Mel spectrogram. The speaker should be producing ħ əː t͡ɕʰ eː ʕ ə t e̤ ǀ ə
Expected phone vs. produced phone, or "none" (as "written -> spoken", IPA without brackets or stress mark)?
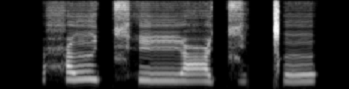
t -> t͡ɕ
